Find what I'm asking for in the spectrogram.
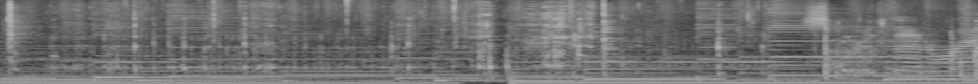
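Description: A beef pot roast is set back into an Instant Pot's metal inner pot, making clinks and clatter of cookware and utensils, close and moderately loud over a steady background hum.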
